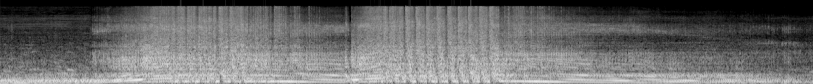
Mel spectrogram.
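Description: A car engine revs hard, rising and falling loudly several times.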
